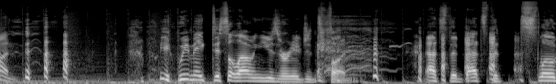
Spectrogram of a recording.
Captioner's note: laughing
